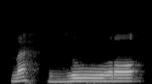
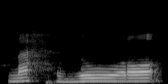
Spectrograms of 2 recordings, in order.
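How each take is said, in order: No difference in how they are said.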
